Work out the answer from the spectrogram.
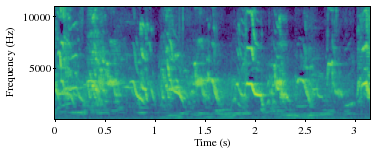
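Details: Common myna call series: short bright squeaks and rasping chirps given in quick clusters, roughly one per second, with a clear whistled note partway through.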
